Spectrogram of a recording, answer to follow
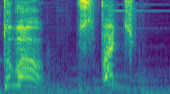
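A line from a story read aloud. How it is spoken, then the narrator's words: Shouted. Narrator (Russian): Я крикнул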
